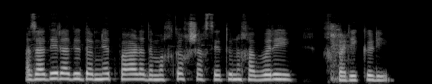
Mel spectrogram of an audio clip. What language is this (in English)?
Pashto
